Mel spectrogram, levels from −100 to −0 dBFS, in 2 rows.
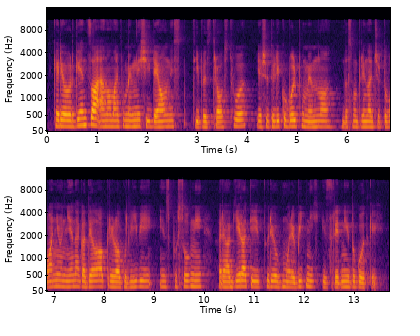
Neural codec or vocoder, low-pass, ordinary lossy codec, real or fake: none; 10.8 kHz; none; real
